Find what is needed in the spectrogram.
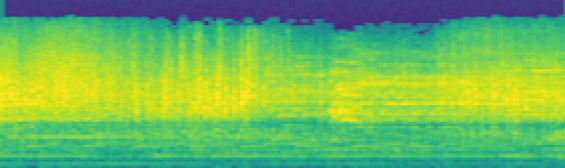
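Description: Animated-film soundtrack: orchestral score with steady low held notes under a loud hissing, rushing sound effect that eases about halfway through.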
